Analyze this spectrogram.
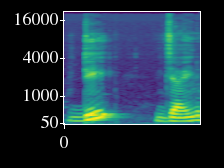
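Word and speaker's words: design: किसी भी शब्द में किसी भी शब्द में न से पहले आया जी यान से पहले आया जी हमेशा साइलेंट होता है ठीक है न है अब न से पहले आया जी तो क्या हो जाएगा रिमूव हो जाएगा तो इसको पढ़ा क्या जाएगा डिजाइन पढ़ा जाएगा डिजाइन क्या पढ़ा जाएगा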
